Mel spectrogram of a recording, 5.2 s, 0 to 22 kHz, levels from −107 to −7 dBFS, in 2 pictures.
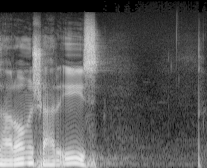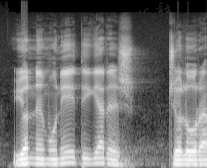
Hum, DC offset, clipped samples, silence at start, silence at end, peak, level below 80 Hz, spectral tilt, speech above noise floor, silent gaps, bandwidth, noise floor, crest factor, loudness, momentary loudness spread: none; under 0.1%; under 0.1%; 0 s; 0 s; 0 dBFS; -42 dBFS; -5 dB/octave; 45 dB; none; 15 kHz; -59 dBFS; 16 dB; -15 LUFS; 8 LU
